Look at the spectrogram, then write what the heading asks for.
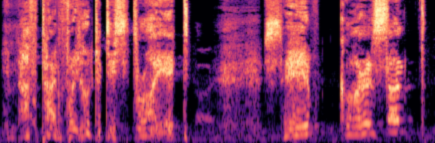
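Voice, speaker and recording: Wounded man, breathless, strained and creaky, pained, regretful, video game acting. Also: sits high, expressive, takes it slowly, bright, forceful tone, a little hiss or hum, exaggerated voice. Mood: fading, urgent. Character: mortally wounded, remorseful male technician gasping out warnings.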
